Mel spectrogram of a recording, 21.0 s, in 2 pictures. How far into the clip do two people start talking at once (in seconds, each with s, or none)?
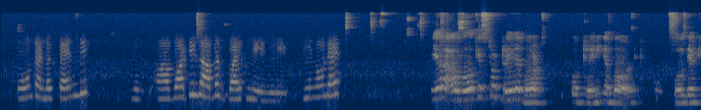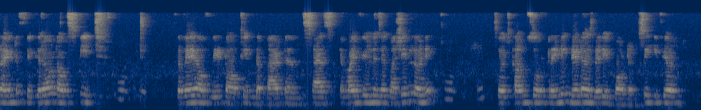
none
